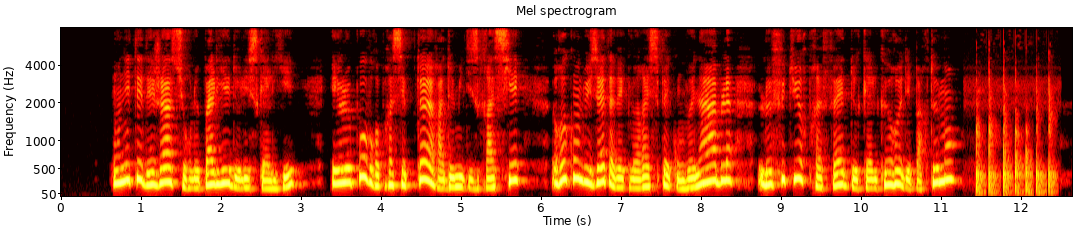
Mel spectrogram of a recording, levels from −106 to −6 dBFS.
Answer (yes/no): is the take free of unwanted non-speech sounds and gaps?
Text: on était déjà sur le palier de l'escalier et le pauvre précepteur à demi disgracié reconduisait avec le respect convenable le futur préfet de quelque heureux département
no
